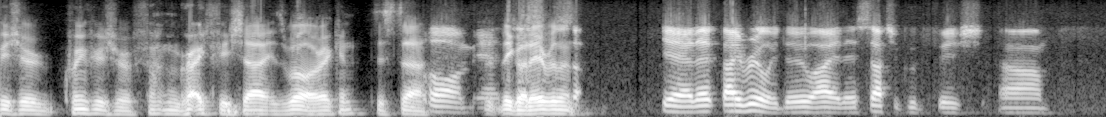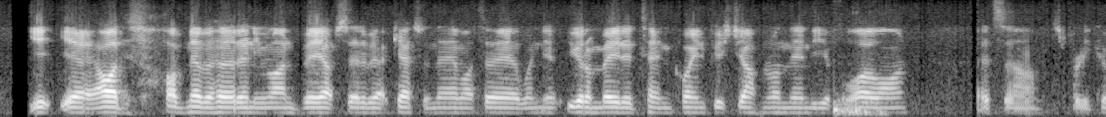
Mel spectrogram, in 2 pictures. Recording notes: we call into tropical Cape York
